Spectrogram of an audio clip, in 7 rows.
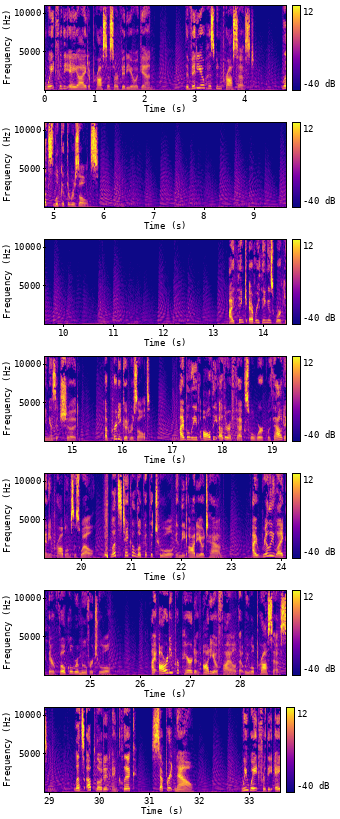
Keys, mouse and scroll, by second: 5.9 click, 9.7-11.7 drag, 23.2 click, 25.3 click, 27.3 super+b, 30.9 click.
